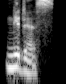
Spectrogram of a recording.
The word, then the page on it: nidus: Indian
